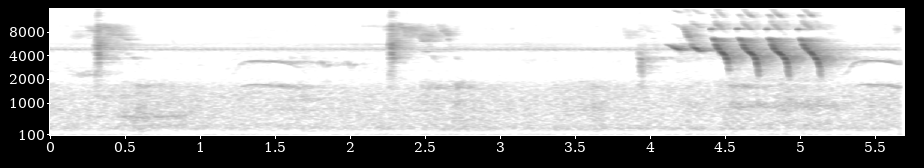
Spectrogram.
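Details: Chestnut-capped blackbird singing in the wild: three sharp chip notes spaced about two seconds apart, then a fast run of high descending slurred notes, over a steady insect hum.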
